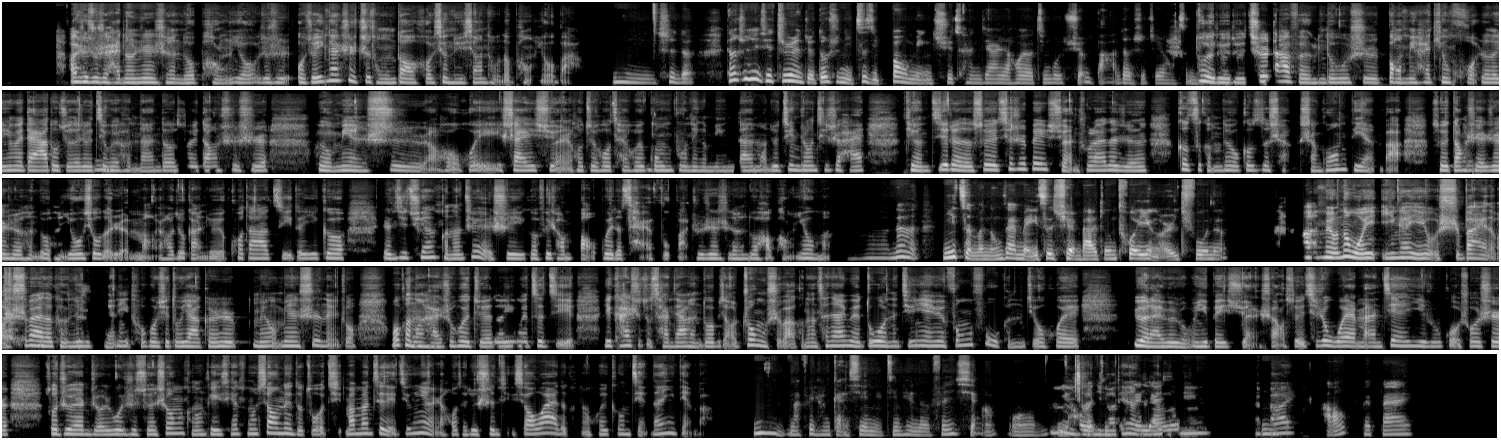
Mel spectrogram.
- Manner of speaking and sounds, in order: other background noise; laugh
- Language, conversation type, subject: Chinese, podcast, 你愿意分享一次你参与志愿活动的经历和感受吗？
